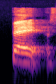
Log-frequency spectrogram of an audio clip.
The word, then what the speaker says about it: Feher: Fair. Okay, here's what I go with. You know, like a carnival, right? A carnival or fair.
